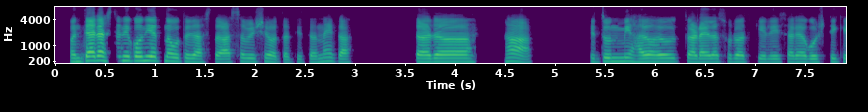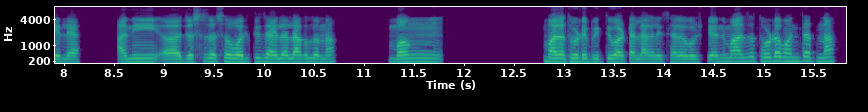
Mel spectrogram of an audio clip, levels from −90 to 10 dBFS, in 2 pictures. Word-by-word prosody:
पण 180 Hz, 0 st, -1 dB
त्या 225 Hz, -, +10 dB
रस्त्याने 225 Hz, 0 st, +5 dB
कोणी 220 Hz, 0 st, +3 dB
येत 220 Hz, -, +6 dB
नव्हतं 190 Hz, -3 st, 0 dB
जास्त 160 Hz, -1 st, -2 dB
असा 155 Hz, +4 st, -1 dB
विषय 175 Hz, 0 st, -5 dB
होता 155 Hz, -2 st, -4 dB
तिथं 155 Hz, +1 st, -8 dB
नाही 195 Hz, +1 st, -5 dB
का, 155 Hz, -1 st, 0 dB, 0.7 s
तर 170 Hz, 0 st, +4 dB
अ, 175 Hz, 0 st, +5 dB, 0.4 s
हां, 190 Hz, -6 st, +3 dB, 0.6 s
तिथून 185 Hz, +2 st, -3 dB
मी 190 Hz, -, 0 dB
हळू 170 Hz, 0 st, +1 dB
हळू 175 Hz, +1 st, +1 dB
चढायला 170 Hz, 0 st, +2 dB
सुरुवात 170 Hz, 0 st, -3 dB
केली, 160 Hz, 0 st, -6 dB
सगळ्या 165 Hz, 0 st, -3 dB
गोष्टी 160 Hz, +2 st, -5 dB
केल्या 160 Hz, -1 st, -2 dB, 0.4 s
आणि 175 Hz, +3 st, -1 dB
अ, 155 Hz, 0 st, +1 dB
जसं-जसं 180 Hz, +1 st, -1 dB
वरती 175 Hz, +1 st, +1 dB
जायला 175 Hz, -1 st, +2 dB
लागलो 170 Hz, 0 st, +1 dB
ना, 165 Hz, +1 st, -5 dB, 0.6 s
मग 170 Hz, +1 st, +2 dB, 1.4 s
मला 180 Hz, 0 st, +7 dB
थोडी 180 Hz, -1 st, +1 dB
भीती 165 Hz, 0 st, -6 dB
वाटायला 165 Hz, -2 st, +2 dB
लागली, 160 Hz, 0 st, -4 dB
सगळ्या 160 Hz, 0 st, -3 dB
गोष्टी 160 Hz, +1 st, -2 dB
अन् 165 Hz, +2 st, -3 dB
माझं 190 Hz, +2 st, +1 dB
थोडं 200 Hz, +2 st, +2 dB
म्हणतात 210 Hz, 0 st, -1 dB
ना, 190 Hz, +2 st, -1 dB
170 Hz, 175 wpm, -24 LUFS, 165-180 Hz, 1.4 s, त्या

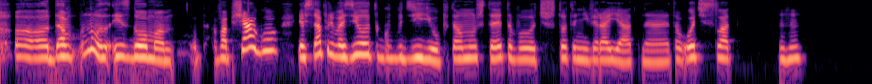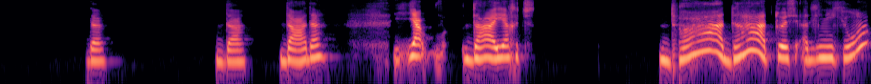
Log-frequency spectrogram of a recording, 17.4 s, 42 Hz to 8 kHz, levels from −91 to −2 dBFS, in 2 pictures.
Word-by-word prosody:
а, 220 Hz, -1 st, +1 dB
дом 235 Hz, +4 st, +3 dB
ну 280 Hz, -8 st, +3 dB
из 235 Hz, 0 st, 0 dB
дома 215 Hz, -5 st, +4 dB, 0.2 s
вот 205 Hz, -, -14 dB
в 205 Hz, +3 st, -4 dB
общагу, 345 Hz, -, +5 dB, 0.2 s
я 225 Hz, -, +4 dB
всегда 255 Hz, +5 st, +2 dB
привозила 255 Hz, 0 st, +3 dB
это 235 Hz, -3 st, -4 dB
губадию, 210 Hz, -2 st, 0 dB
потому 210 Hz, +3 st, -2 dB
что 215 Hz, -2 st, -3 dB
это 220 Hz, 0 st, 0 dB
было 195 Hz, -1 st, -1 dB
ч -, -, -12 dB
что-то 215 Hz, -1 st, -4 dB
невероятное. 180 Hz, -3 st, -4 dB
Это 195 Hz, +2 st, -7 dB
очень 225 Hz, +3 st, +1 dB
слад 215 Hz, -2 st, -2 dB, 0.5 s
Мгм. 205 Hz, +2 st, -4 dB, 1.6 s
Да. 180 Hz, -1 st, -4 dB, 1.1 s
Да, 175 Hz, 0 st, -5 dB, 0.3 s
да, 180 Hz, 0 st, 0 dB
да. 225 Hz, +2 st, -2 dB, 0.7 s
Я 240 Hz, 0 st, +3 dB
в 270 Hz, -, -18 dB
да, 210 Hz, +2 st, +2 dB
я 220 Hz, +2 st, +3 dB
хочу 225 Hz, -, -8 dB
с -, -, -18 dB, 1.3 s
Да, 255 Hz, -, +1 dB
да, 275 Hz, -, +2 dB
то 225 Hz, -, -2 dB
есть, 215 Hz, +1 st, +3 dB
а 190 Hz, -4 st, -7 dB
для 200 Hz, +3 st, -5 dB
нее 220 Hz, -, 0 dB
215 Hz, 140 wpm, -23 LUFS, 195-230 Hz, 1.6 s, общагу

